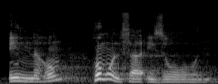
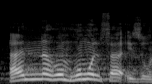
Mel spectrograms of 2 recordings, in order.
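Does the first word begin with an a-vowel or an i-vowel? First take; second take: i-vowel; a-vowel. First: The first word starts with an i vowel. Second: The first word starts with an a vowel. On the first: Being the winners is a new statement of praise. "وفي قراءة بالكسر فتكون جملة استئنافية جديدة" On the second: Being the winners is the content of the reward. "هذا على قراءة الفتح"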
